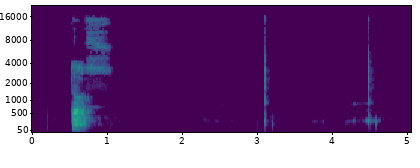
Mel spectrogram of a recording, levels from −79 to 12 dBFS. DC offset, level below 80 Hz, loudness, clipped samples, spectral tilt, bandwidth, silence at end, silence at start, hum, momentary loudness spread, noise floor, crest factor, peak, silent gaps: under 0.1%; -80 dBFS; -33 LUFS; under 0.1%; -3.5 dB/octave; 16.5 kHz; 0.55 s; 0.5 s; none; 12 LU; -89 dBFS; 28 dB; -10 dBFS; none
